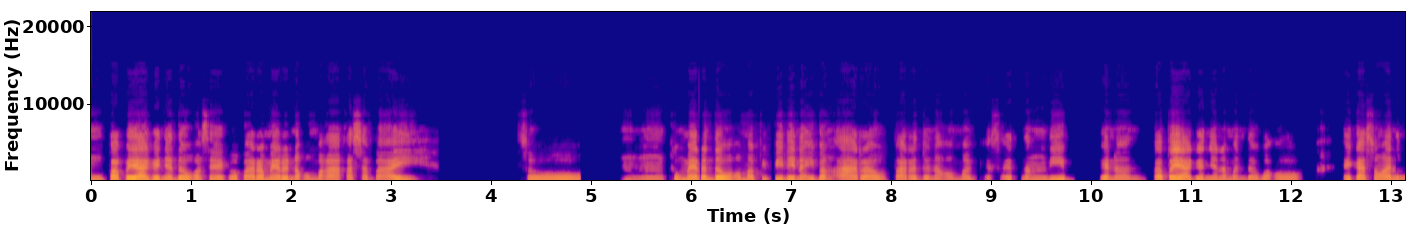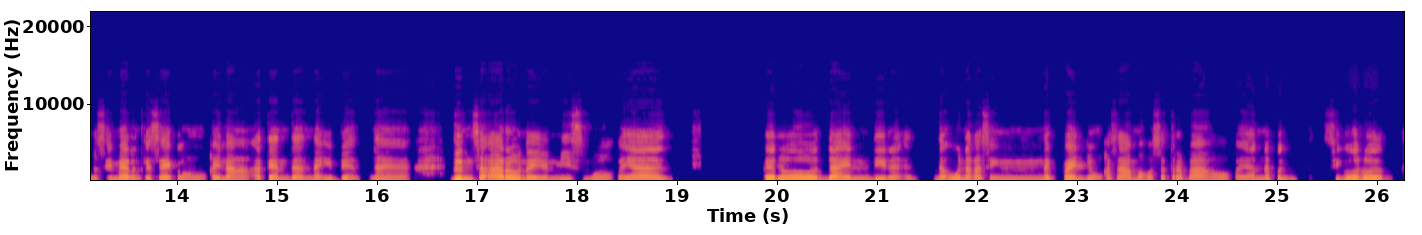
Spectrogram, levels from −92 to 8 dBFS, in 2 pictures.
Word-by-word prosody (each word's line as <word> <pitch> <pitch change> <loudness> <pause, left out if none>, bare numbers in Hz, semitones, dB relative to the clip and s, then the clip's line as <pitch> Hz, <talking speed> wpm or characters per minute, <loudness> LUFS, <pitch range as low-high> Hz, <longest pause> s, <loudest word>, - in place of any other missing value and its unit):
papayagan 165 -2 +7
niya 155 -1 +1
daw 155 -2 +3
kasi 150 -2 -1
ako 125 +1 -4
parang 145 +2 +2
meron 155 -1 +3
akong 145 0 -7
makakasabay. 120 -3 -1 1.0
So 130 - -5 0.9
mm, 140 0 -9
kung 155 +1 -2
meron 170 +2 +4
daw 170 -2 +7
akong 165 0 -3
mapipili 155 -1 0
ng 150 -2 0
ibang 140 -2 -1
araw 140 -2 +1
para 130 -1 -1
dun 130 0 -5
ako 125 0 -6
mag 125 -2 -6
se-set 130 - -7
ng 160 +5 -5
leave, 145 -2 -1 0.3
gano'n, 125 -2 -2
papayagan 180 -5 +5
niya 150 - -2
naman 135 -2 -5
daw 120 - -3
ako, 110 0 -5 0.4
eh, 150 - +1
kaso 165 +2 +1
nga 170 - +3
lang 170 - -3
kasi, 155 - -7
meron 145 0 +1
kasi 145 -1 +1
akong 140 -1 -7
kailangang 130 0 -1
attendan 130 -2 0
na 125 - -1
event 120 -2 -3
na 125 -2 -4 0.4
dun 175 +1 +7
sa 175 0 +2 0.2
araw 145 -1 +5
na 130 -2 +1
yun 130 0 -2
mismo. 115 -2 -7
Kaya, 165 -1 +1 1.0
pero 185 0 +4
dahil 175 -1 +2
hindi 170 0 0
na, 170 0 -3 0.3
nauna 165 0 -1
kasing 160 0 -4 0.4
nag-file 140 0 +1
yung 135 - -5
kasama 130 -1 -3
ko 130 - -6
sa - - -7
trabaho 125 -4 -3
kaya 205 - -5
napag 195 -3 -5 0.3
siguro 165 -5 +1
145 Hz, 155 wpm, -24 LUFS, 130-165 Hz, 1.0 s, papayagan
